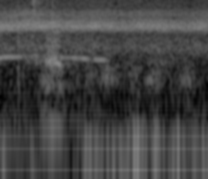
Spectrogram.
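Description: Distant players' shouts on an outdoor football pitch, one short call about half a second in. Under it run a faint, thin whistling tone of about a second and a steady high hiss.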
